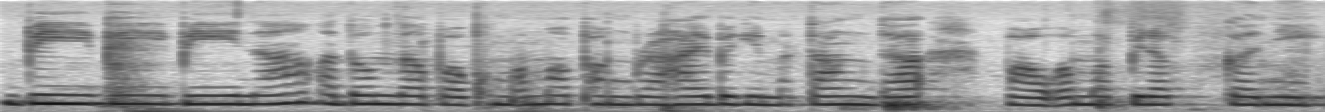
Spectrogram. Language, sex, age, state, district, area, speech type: Manipuri, female, 45-60, Manipur, Churachandpur, rural, read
